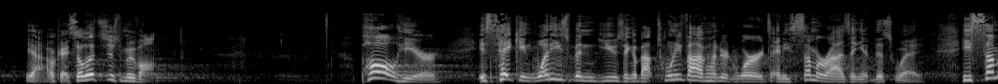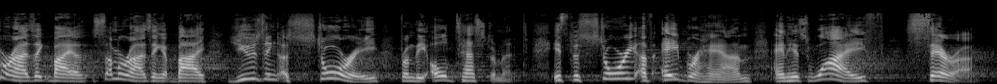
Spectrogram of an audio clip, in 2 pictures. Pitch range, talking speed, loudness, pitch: 160-260 Hz, 140 wpm, -24 LUFS, 195 Hz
